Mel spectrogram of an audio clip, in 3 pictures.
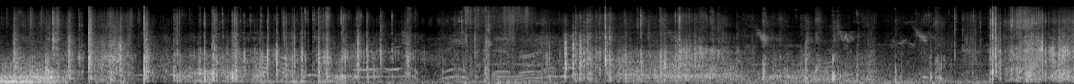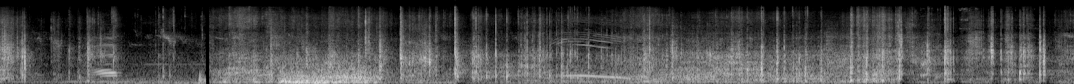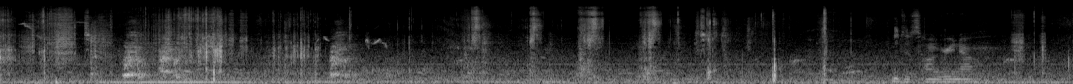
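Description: Skateboard wheels rolling on concrete, with the clack of the board hitting and landing over several attempts. The loudest impacts come right at the start and at about ten and fourteen seconds in.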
